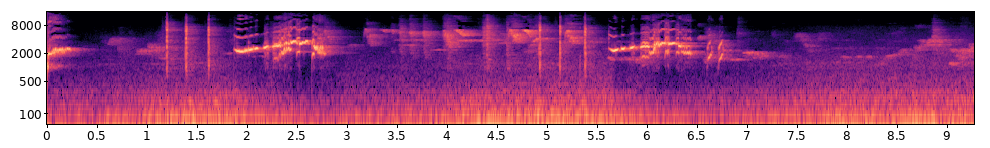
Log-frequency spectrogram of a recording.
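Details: White-rumped shama singing competitively, flicking its tail. High, buzzy chattering phrases rise in quick warbled runs, twice in the span, among scattered sharp clicks and a steady background hiss.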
